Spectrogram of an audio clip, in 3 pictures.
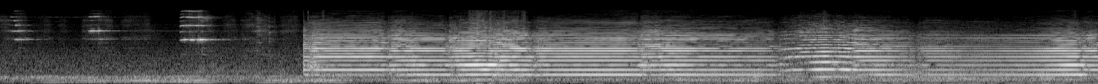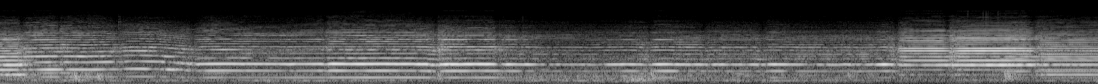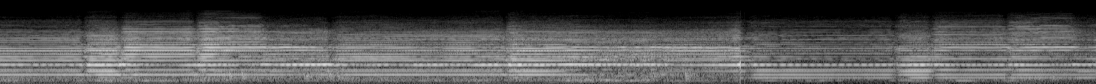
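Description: Solo violin bowed in long held notes, two notes sounding together, with slow slides in pitch between them; the bowing starts about three seconds in, after three short high plinks about a second apart.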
